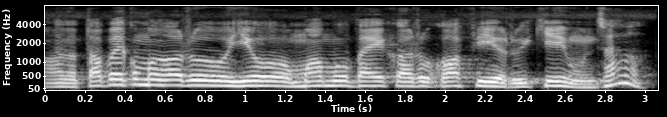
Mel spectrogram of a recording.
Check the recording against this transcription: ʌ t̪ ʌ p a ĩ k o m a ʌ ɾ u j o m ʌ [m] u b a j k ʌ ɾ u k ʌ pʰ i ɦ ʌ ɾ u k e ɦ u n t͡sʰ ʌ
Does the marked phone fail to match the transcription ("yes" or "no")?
no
